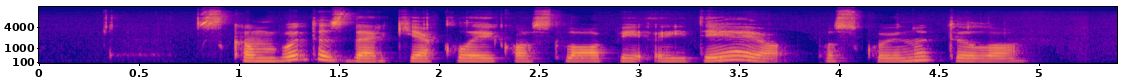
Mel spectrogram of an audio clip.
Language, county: Lithuanian, Vilnius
